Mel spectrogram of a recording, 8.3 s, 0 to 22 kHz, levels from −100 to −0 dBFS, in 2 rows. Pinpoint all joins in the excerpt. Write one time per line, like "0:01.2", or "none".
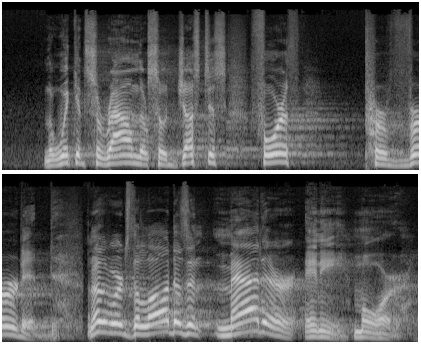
0:01.5
0:02.2
0:05.0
